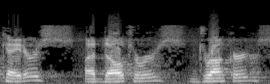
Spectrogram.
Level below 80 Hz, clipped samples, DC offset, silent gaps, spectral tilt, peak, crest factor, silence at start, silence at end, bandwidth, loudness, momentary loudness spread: -48 dBFS; 0.3%; 0.5%; none; -5.5 dB/octave; 0 dBFS; 14 dB; 0 s; 0 s; 10 kHz; -13 LUFS; 14 LU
